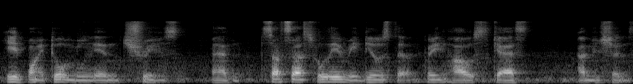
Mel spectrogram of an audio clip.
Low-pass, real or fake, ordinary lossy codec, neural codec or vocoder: none; fake; none; codec, 16 kHz, 1 kbps, FunCodec, trained on LibriTTS, 50 frames a second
